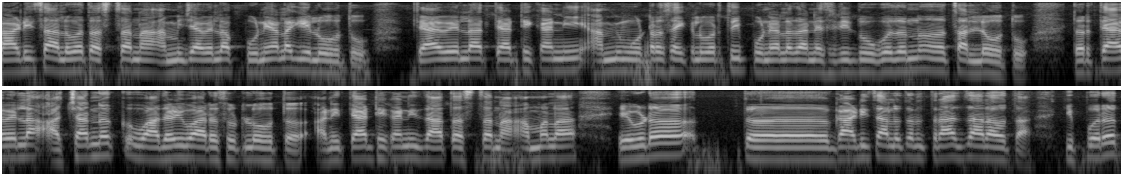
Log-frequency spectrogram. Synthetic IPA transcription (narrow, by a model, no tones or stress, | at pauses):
ɡaɽiːt͡salʋət̪əst̪anaːm̤iːd͡ʑjaʋeɭlapuɳjalaɡeloɦot̪o | t̪jaʋeɭlat̪jaʈikaɽ̃iːʔa̰m̤iːmoʈəɾs̬ajkəlʋəɾt̪uiːpuɳjalad͡zaɳjasaʈiːd̪oɡod̪ənt͡salːjəɦot̪ot̪əɾt̪jaʋeɭla̰ʔə̰t͡ɕanəkʋad̪ɭiːʋaɾəsuʈləɦot̪əːa̰ɽ̃it̪jaʈikaɽ̃iːd͡zat̪əst̪anaa̰m̤alaeʋɽə | ɡaɽiːt͡saləʋt̪anat̪ɾasd͡zalaɦot̪a̰kiːpəɾət̪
